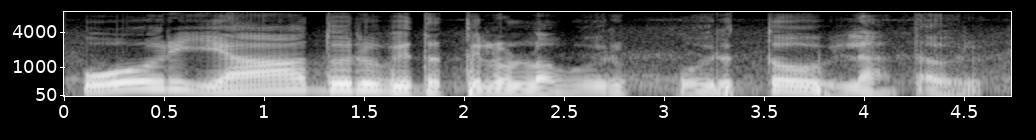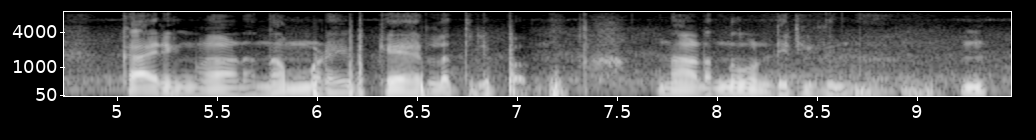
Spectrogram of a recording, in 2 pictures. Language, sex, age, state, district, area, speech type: Malayalam, male, 45-60, Kerala, Thiruvananthapuram, urban, spontaneous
